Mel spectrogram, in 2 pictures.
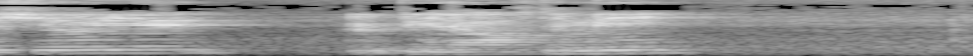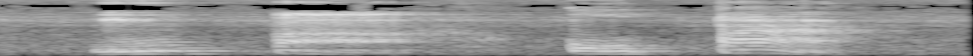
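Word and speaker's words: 오빠: Oppa. Oppa. Appa. Appa. Did they mispronounce right after? Yes. So, oppa, appa. Appa, ow. It's like, ow, appa, I'm in pain.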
